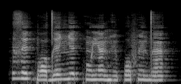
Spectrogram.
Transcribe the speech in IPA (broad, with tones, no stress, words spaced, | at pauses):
ze˦˨ɡ͡bɔ˨de˧ɲe˦ kũ˧jɛ̃˦ ɡĩ˨po˦fĩ˦ dɛ̃˦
